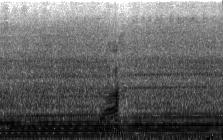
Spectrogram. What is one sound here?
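A motorcycle engine briefly revs up during a gear change.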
